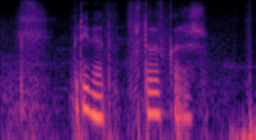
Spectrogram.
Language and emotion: Russian, neutral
